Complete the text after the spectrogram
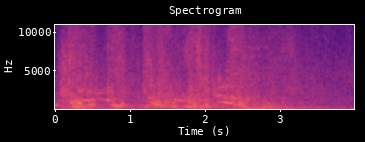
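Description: Heavy blows strike creatures with crunching impacts.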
